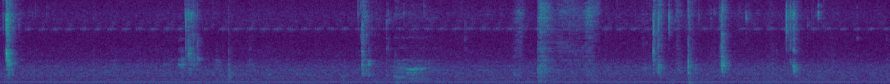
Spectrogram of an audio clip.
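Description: Close-up eating sounds of barbecued pork and rice eaten by hand: scattered wet chewing and lip-smacking clicks, about a dozen, over a steady faint hum.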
